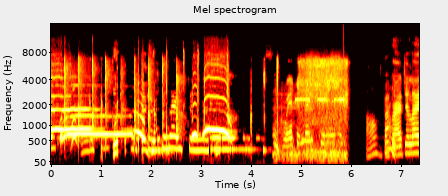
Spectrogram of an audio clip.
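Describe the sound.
Lively, high-pitched voices and whoops give way to a short burst of hand clapping lasting about a second, followed by more talking.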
